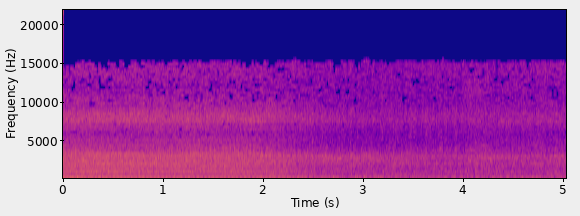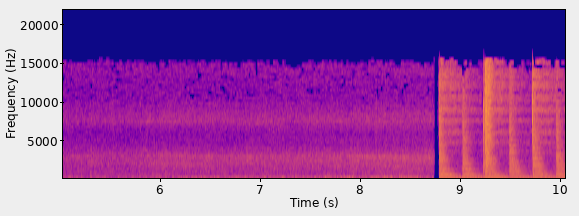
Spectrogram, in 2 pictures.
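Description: Outdoor background noise with a steady low hum for the first couple of seconds, then an uneven rushing noise. Near the end, electronic background music with a beat cuts in abruptly.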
